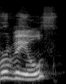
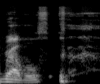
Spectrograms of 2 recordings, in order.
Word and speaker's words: Revels: Or reveals. Revels. I have him on my wall at my school. It's Revels.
